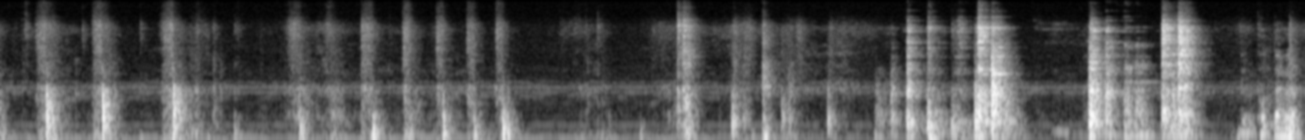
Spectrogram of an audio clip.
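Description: A big kitchen knife chops vegetables into small cubes on a board for spaghetti Bolognese with meatballs, giving a quick series of sharp, close knocks in irregular bursts, with a person talking over parts of it.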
